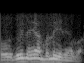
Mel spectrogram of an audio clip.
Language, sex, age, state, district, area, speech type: Manipuri, male, 60+, Manipur, Thoubal, rural, conversation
